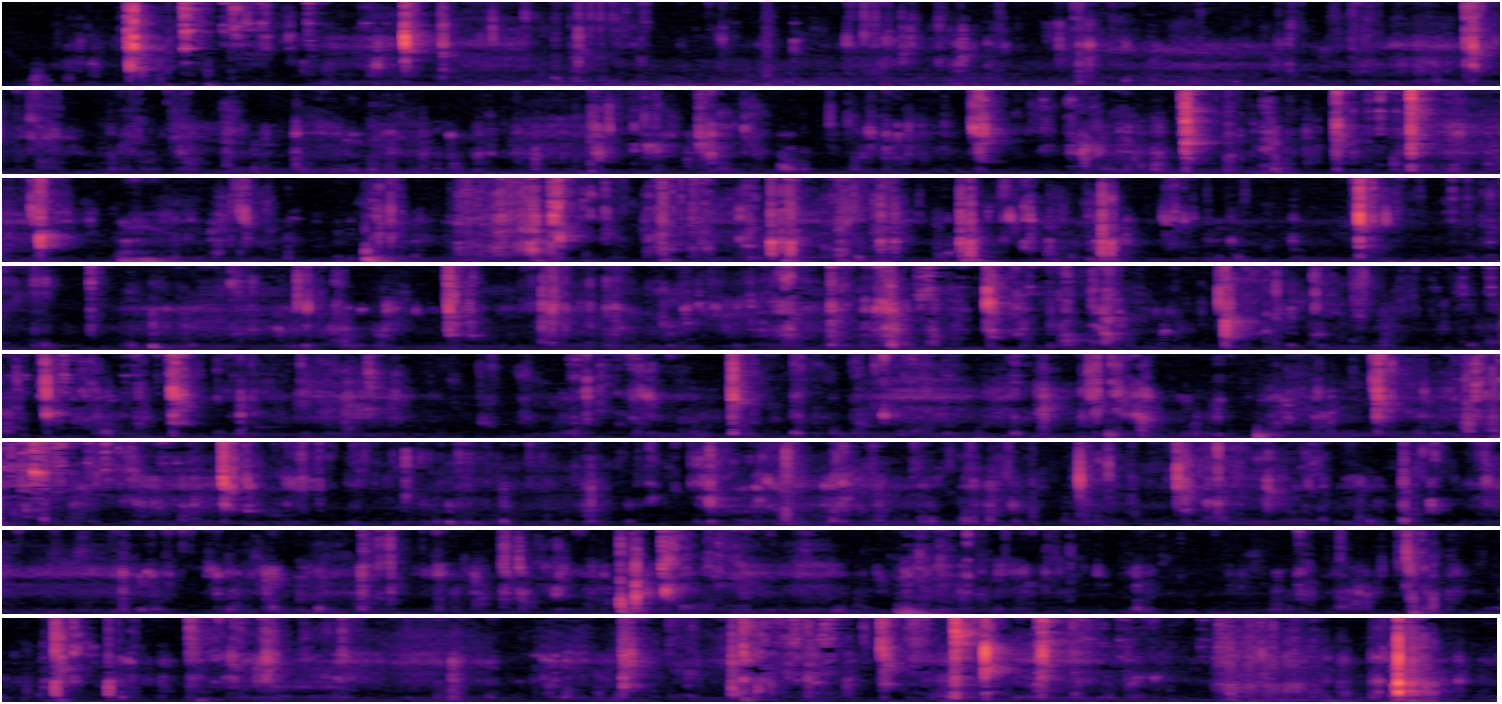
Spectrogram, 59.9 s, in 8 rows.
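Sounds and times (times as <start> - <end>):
crunchy chewing: 16.0 - 59.9.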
